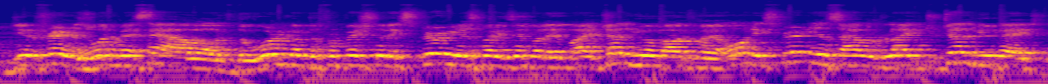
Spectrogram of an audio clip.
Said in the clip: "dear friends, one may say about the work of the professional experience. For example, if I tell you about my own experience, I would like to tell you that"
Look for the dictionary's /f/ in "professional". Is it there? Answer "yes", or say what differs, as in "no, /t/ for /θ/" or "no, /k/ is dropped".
yes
